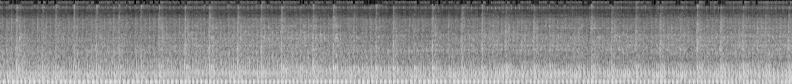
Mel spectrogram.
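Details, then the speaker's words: Small two-stroke chainsaw after cleaning a clogged internal passage, idle speed now dropped from previously high and not yet readjusted; ticks over at a steady even buzz without surging or hunting, normal clean idle. "So bumaba na siyang menor ngayon. Dati nataas yan ngayon. So kailangan na siya i-adjust dahil nalinis na yung kanyang ah bara."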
